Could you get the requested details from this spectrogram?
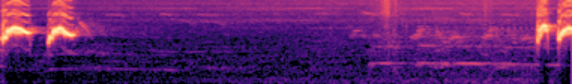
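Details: Caged female red-whiskered bulbul singing to encourage newly grown young birds to sing more: a quick pair of loud, liquid whistled notes, a long quiet gap, then another pair at the end.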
